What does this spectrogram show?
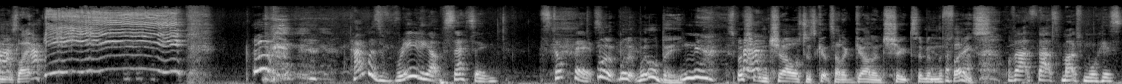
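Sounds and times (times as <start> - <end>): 
laughter: 0.0 - 0.7, 2.6 - 3.6, 6.1 - 8.0, 9.2 - 10.0
speech: 0.2 - 0.8, 2.6 - 11.2
person imitating a howling gerbil-like animal cry: 0.4 - 1.9.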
